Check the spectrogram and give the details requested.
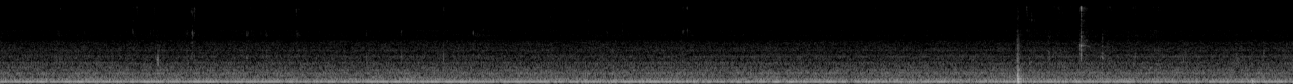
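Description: A person chewing a sandwich, with small faint mouth clicks, over a steady low hum; one sharper click about ten seconds in.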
